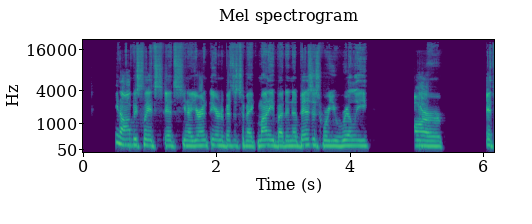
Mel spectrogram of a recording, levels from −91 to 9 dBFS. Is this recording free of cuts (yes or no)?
yes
